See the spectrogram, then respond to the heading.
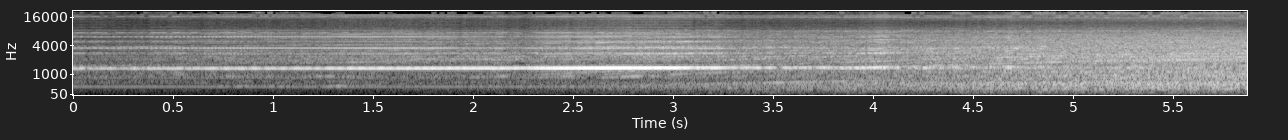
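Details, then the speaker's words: HPEVS AC-50 induction motor on bench with Curtis 1239-8501 144V 500A controller: thin steady tones over rising hum during spin-up, gone at speed; owner suspects electronic controller noise, not bearings, since motor is silent on old 96V controller; motor whine at spin-up. "Once it gets up to speed, that noise goes away. But, it's that starting that kind of bothersome."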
